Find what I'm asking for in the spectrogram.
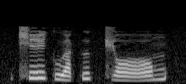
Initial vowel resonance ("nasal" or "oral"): oral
